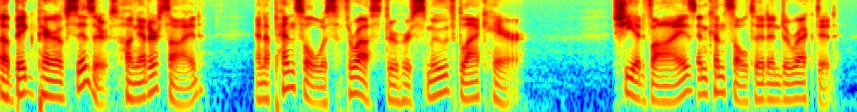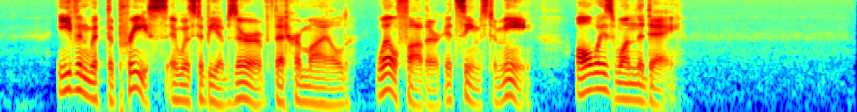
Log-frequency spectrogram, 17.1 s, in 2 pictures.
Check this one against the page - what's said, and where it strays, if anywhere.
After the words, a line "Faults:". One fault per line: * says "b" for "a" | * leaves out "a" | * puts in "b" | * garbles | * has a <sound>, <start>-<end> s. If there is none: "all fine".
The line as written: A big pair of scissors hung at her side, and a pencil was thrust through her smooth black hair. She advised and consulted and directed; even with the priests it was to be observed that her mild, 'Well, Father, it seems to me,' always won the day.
A big pair of scissors hung at her side, and a pencil was thrust through her smooth black hair. She advised and consulted and directed; even with the priests it was to be observed that her mild, 'Well, Father, it seems to me,' always won the day.
Faults:
all fine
